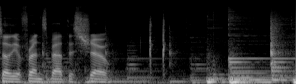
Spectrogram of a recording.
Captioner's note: click click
